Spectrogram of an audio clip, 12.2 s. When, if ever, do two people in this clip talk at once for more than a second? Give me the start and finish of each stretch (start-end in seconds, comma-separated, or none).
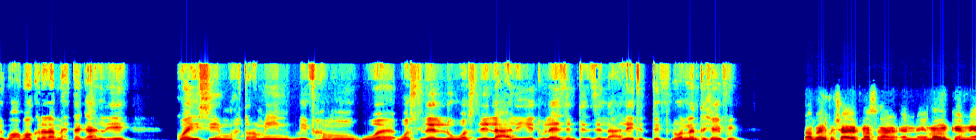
none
